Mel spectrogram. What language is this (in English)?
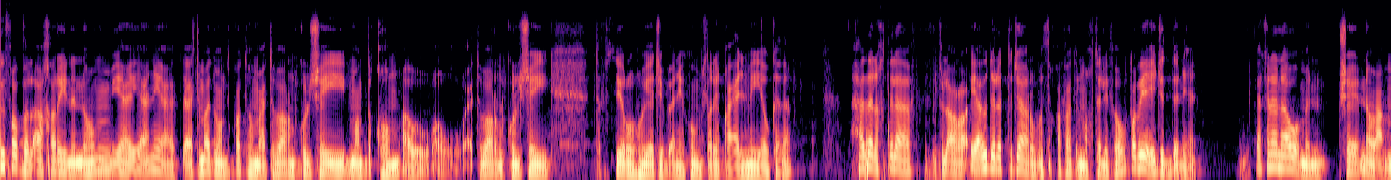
Omani Arabic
